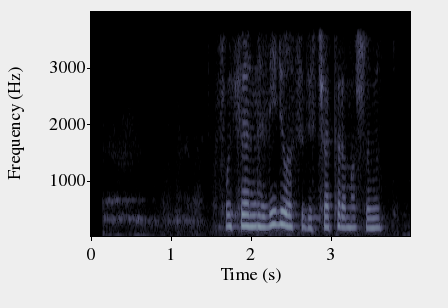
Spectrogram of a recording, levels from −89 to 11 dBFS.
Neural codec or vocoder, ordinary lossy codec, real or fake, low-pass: codec, 16 kHz, 1.1 kbps, Voila-Tokenizer; none; fake; 3.6 kHz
